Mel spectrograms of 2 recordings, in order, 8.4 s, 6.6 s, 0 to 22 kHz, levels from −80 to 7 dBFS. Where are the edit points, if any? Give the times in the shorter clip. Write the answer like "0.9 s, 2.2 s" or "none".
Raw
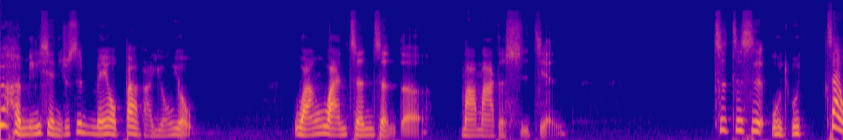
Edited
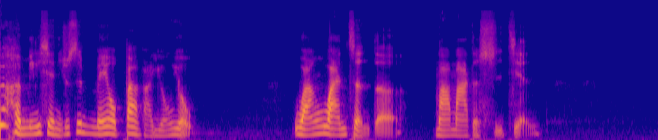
3.5 s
